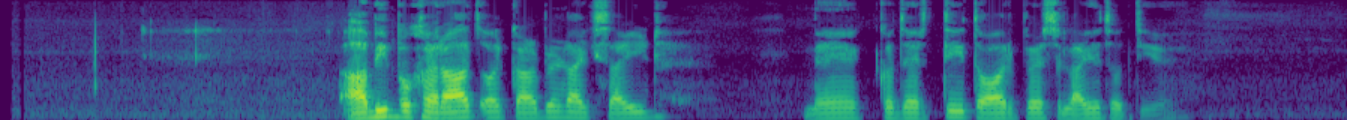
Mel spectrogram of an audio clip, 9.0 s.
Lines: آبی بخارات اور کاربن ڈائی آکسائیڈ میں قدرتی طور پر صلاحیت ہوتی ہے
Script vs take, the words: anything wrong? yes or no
no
